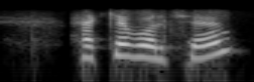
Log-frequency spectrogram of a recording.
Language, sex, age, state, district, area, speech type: Bengali, female, 30-45, West Bengal, Dakshin Dinajpur, urban, conversation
